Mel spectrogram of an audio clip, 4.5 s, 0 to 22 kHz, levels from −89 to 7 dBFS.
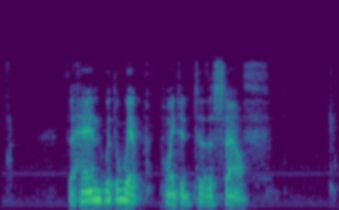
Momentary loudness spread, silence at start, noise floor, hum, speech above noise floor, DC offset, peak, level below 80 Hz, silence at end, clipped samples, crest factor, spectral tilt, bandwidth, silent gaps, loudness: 17 LU; 0.9 s; -75 dBFS; none; 46 dB; under 0.1%; -12 dBFS; -66 dBFS; 1.05 s; under 0.1%; 20 dB; -6.5 dB/octave; 7.8 kHz; none; -29 LUFS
